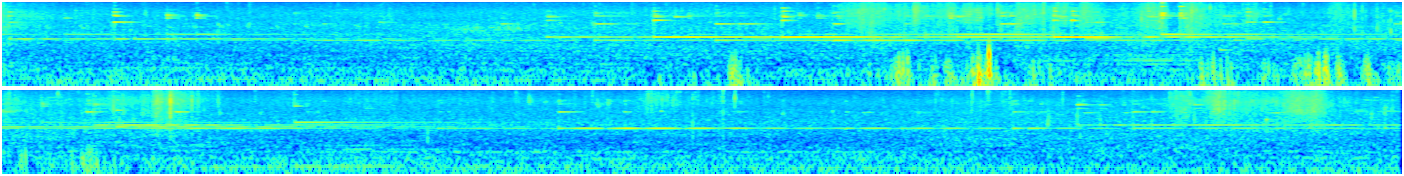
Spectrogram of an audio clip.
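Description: Wind chimes ringing, several long tones overlapping with scattered higher pings. Wind gusts on the microphone between about seven and fifteen seconds in, loudest about ten seconds in.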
